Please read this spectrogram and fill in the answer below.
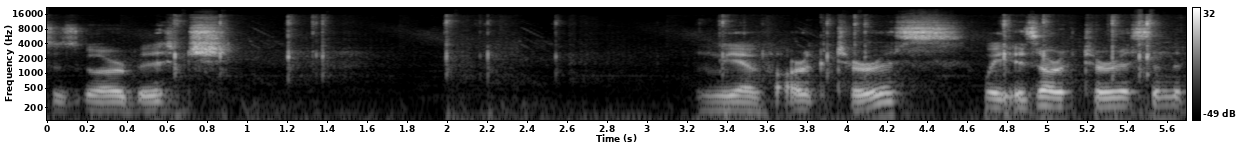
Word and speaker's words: Arcturus: There's an arc and then there's a turus. You know it's a star and I'm I'm pronouncing it how you pronounce the star.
